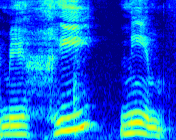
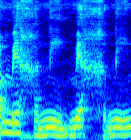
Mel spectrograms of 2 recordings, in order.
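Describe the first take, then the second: First: "merinim" lento, com as quatro... três sílabas claras; correct full syllables. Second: "mernim" engolindo o I do meio, mais baixo; wrong dropped i. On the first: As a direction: pronuncie "merinim" devagar, com os dois Is. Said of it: "do jeito que a gente está vendo aqui". (forma correta "merinim", bem lenta) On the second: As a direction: diga "mernim" rápido sem o segundo I. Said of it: "não". ("mernim" errado, suave, sem o I) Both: Shown as a demonstration.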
